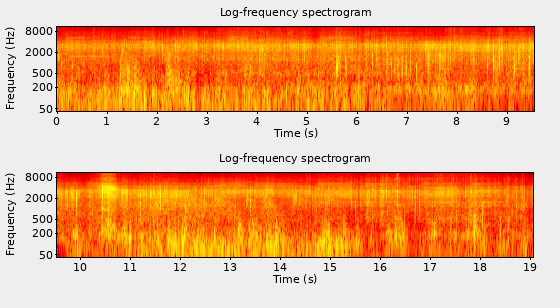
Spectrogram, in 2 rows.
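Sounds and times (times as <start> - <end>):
sharp clicks and crackles: 0.0 - 19.0
wind buffeting microphone: 0.0 - 19.0.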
